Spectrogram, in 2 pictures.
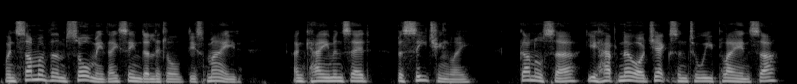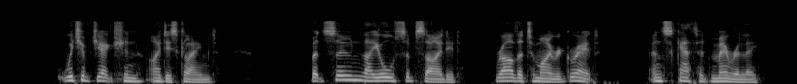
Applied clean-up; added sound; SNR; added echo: none; none; none; none.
